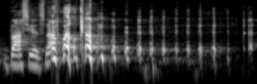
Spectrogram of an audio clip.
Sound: laughing

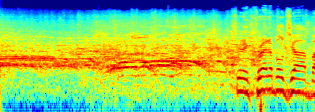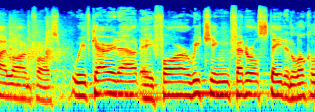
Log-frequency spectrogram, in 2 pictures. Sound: cheers and applause

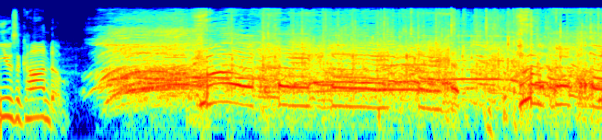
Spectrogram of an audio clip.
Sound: laughter and applause

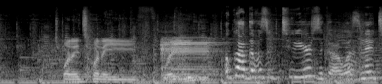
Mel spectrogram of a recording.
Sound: wrong buzzer rings

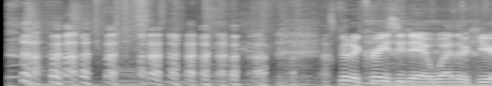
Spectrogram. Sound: men laughing

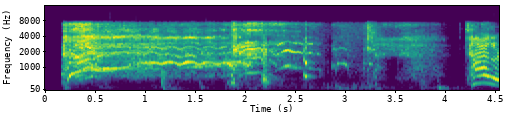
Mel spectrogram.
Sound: laughing

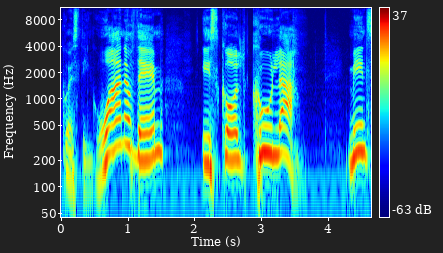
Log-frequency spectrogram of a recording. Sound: speaking in Hebrew

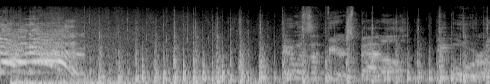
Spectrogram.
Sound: hands rapping table

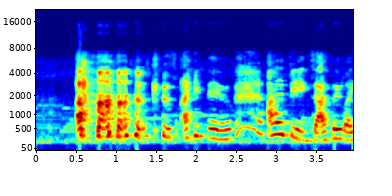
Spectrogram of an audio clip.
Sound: laughing

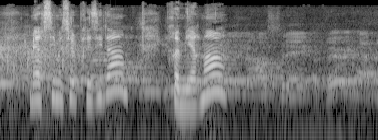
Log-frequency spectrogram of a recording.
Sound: cheers; applause

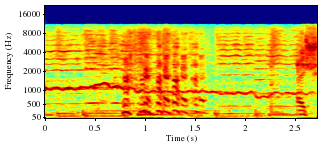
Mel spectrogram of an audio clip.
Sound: laughing

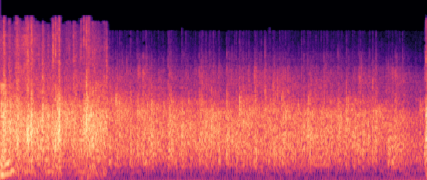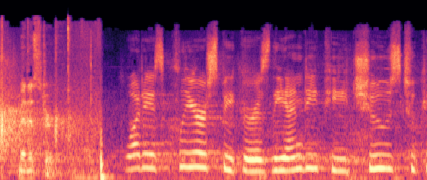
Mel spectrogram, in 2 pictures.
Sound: applause

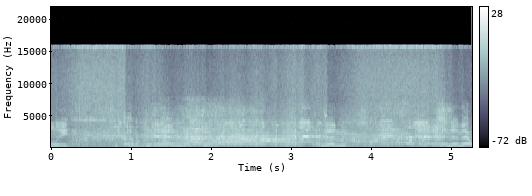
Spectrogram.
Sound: audience laughs

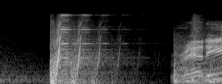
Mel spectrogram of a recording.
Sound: Brawl Start Button Sound

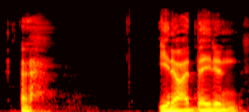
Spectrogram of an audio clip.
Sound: scoffs

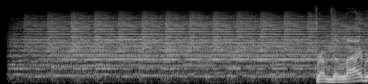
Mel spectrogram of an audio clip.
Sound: bells chiming

